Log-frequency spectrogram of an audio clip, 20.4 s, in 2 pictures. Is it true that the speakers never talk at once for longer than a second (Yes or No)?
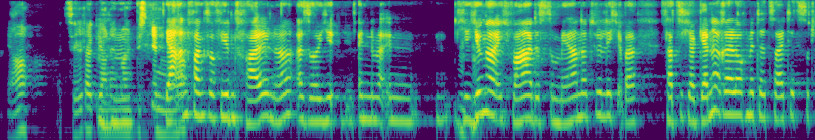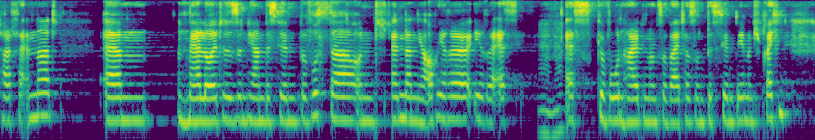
Yes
